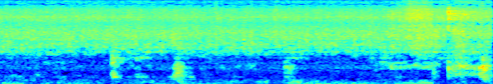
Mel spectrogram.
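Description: Spices with yogurt and chicken masala frying in a pan for a pomfret curry, a continuous bright sizzle with occasional soft stirring thumps, close and steady, swelling slightly near the end, no talking.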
